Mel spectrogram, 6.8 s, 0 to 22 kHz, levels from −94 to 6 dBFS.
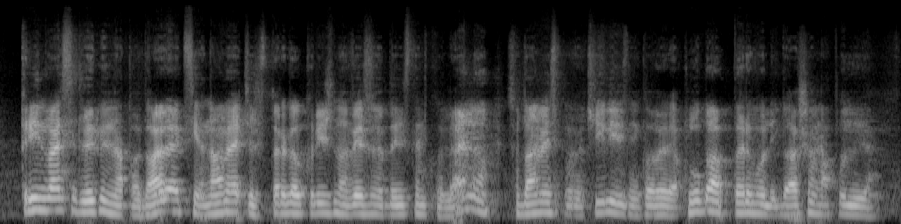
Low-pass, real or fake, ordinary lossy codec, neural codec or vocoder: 19.8 kHz; fake; none; codec, 44.1 kHz, 2.6 kbps, DAC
